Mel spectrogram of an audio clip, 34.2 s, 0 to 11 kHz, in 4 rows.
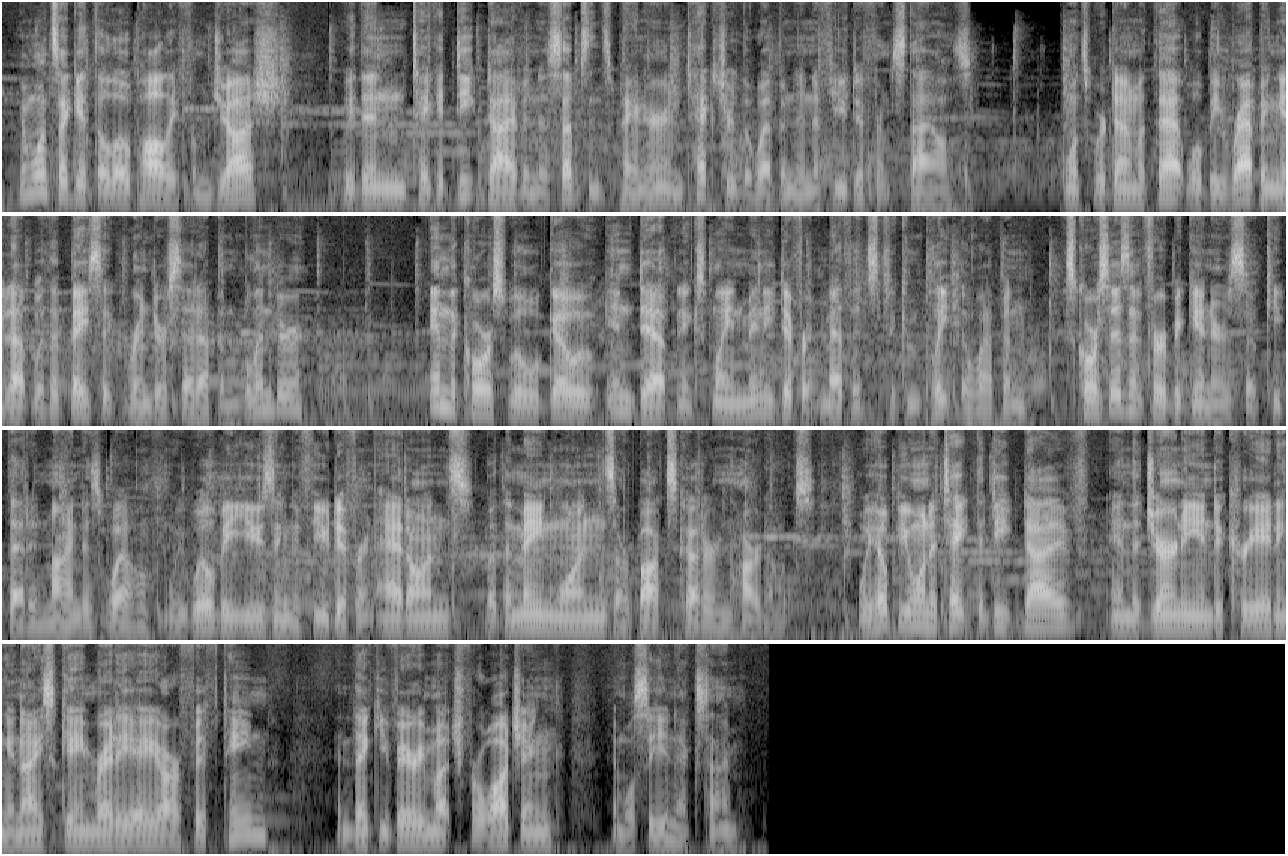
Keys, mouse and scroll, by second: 0.5 alt+middle click, 0.6 click, 0.8 click, 1.2 middle click, 1.4 click, 1.9 click, 2.2 click, 2.2 scroll, 2.8 right click, 2.9 click, 3.1 typing, 3.3 Return, 3.4 click, 3.9 click, 4.1 alt+Num_Lock, 4.1 alt+click, 4.7 click, 5.1 alt+middle click, 5.3 click, 5.5 scroll down 1, 5.6 shift+click, 6.0 shift+click, 6.3 click, 6.4 scroll up 1, 6.5 click, 6.8 scroll down 1, 7.0 click, 7.1 right click, 7.1 click, 7.4 middle click, 7.5 click, 7.6 scroll down 1, 7.7 click, 8.1 click, 8.2 scroll down 1, 8.3 scroll up 1, 8.3 click, 8.5 alt+middle click, 8.5 click, 8.7 alt+click, 8.8 alt+middle click, 8.9 click, 8.9 scroll down 1, 8.9-9.8 typing, 9.7 click, 9.8 ctrl+right click, 10.0 ctrl+z, 10.0 click, 10.3 Caps_Lock, 10.3 click, 10.5 click, 10.7 click, 10.8 scroll down 1, 10.9 alt+click, 11.1 alt+click, 11.2 scroll up 1, 11.3 alt+middle click, 11.4 alt+click, 11.5 alt+scroll down 1, 11.6 shift+right click, 11.6 alt+click, 11.7 scroll.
